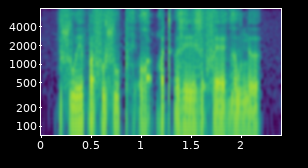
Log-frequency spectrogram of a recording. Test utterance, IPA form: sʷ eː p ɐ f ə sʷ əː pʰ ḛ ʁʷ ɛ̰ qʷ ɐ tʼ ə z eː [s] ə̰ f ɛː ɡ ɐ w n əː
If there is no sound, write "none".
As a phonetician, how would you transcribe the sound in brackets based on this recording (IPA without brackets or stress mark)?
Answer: z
